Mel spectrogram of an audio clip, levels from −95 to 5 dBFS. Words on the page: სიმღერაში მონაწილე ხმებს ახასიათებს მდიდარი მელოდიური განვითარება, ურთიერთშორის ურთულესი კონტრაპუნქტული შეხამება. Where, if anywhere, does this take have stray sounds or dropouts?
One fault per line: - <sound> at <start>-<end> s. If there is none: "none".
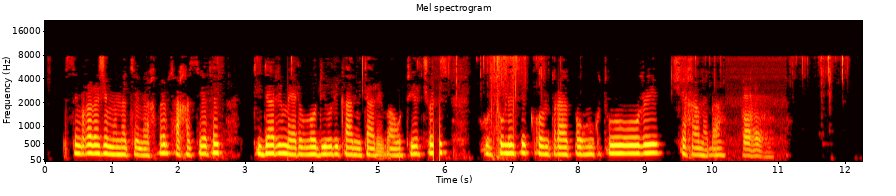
- dropout at 5.8-5.9 s
- laugh at 10.4-11.0 s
